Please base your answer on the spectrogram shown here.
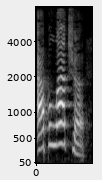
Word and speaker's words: Appalachia: Also, it's pronounced Appalachia, not Appalachia.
